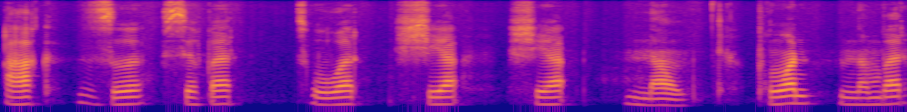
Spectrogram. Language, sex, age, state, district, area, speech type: Kashmiri, male, 30-45, Jammu and Kashmir, Shopian, rural, read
